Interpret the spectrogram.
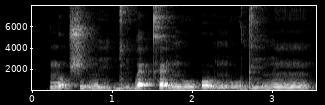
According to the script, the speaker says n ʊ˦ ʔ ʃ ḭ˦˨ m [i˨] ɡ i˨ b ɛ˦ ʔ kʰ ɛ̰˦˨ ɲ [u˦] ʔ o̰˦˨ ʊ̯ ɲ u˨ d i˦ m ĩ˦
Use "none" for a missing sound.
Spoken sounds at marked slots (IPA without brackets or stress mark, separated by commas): i˨, u˦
